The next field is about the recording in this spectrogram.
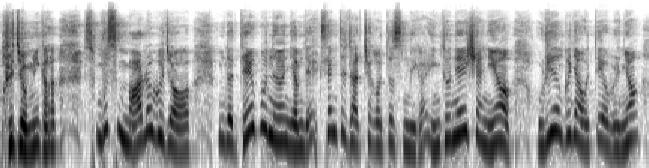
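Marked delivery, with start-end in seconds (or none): none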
